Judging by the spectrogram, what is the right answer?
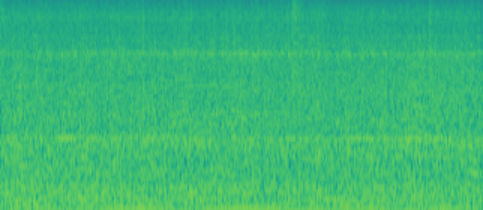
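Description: Mercedes-Benz coach diesel engine running steadily as the bus is moved forward at low speed.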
